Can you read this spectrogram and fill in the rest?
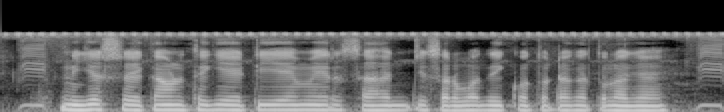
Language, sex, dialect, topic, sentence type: Bengali, male, Jharkhandi, banking, question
